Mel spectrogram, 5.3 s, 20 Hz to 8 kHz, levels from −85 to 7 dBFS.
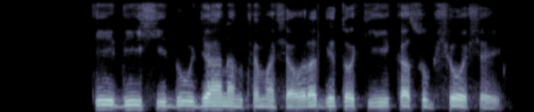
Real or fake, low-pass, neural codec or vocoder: fake; 7.2 kHz; codec, 44.1 kHz, 7.8 kbps, DAC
